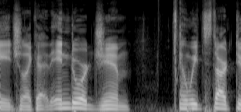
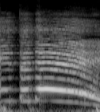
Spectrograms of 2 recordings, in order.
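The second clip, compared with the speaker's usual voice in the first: put-on old lady yelling voice, higher pitch. Retelling a spaghetti commercial with an old lady at a window: imitating an old lady yelling. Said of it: "this old lady yelling out the window".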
